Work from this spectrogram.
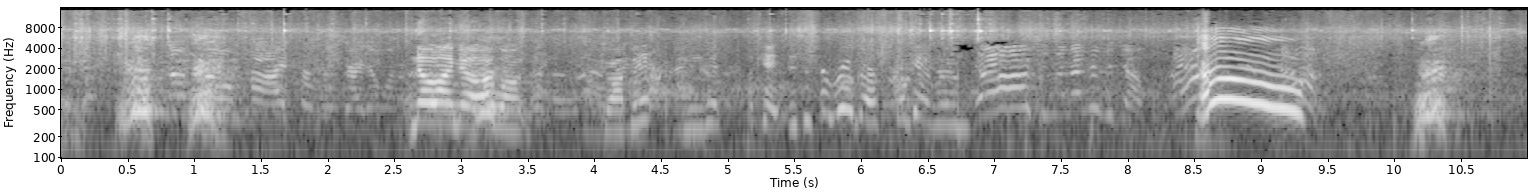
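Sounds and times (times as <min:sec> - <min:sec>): dog barking: 0:00.1 - 0:01.4, 0:10.2 - 0:10.6.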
